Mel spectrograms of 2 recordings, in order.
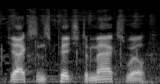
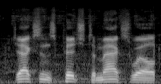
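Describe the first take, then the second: No difference in how they are said.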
